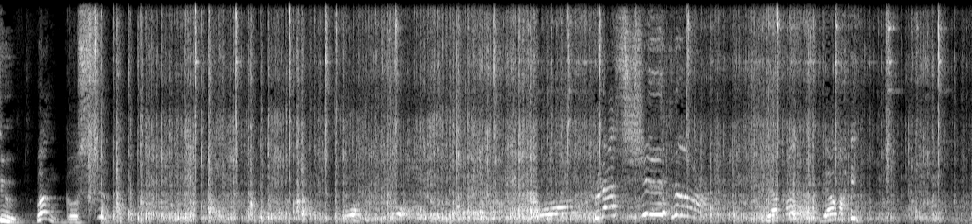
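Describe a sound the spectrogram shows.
Two spinning tops whir and scrape around a plastic arena.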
